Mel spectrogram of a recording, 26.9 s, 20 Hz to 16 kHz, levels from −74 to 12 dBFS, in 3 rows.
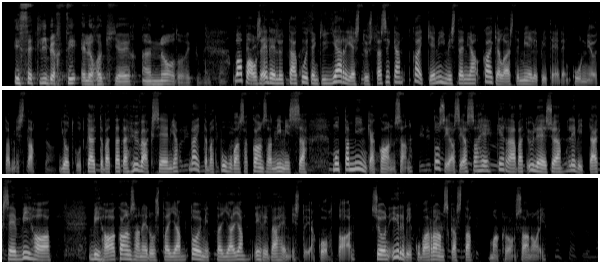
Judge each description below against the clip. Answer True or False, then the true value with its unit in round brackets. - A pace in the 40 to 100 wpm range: True (95 wpm)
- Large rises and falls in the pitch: True (6.3 semitones)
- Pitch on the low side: False (165 Hz)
